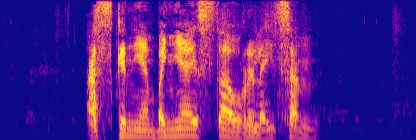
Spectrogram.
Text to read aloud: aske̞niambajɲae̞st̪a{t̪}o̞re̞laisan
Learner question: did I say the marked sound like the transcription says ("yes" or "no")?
no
